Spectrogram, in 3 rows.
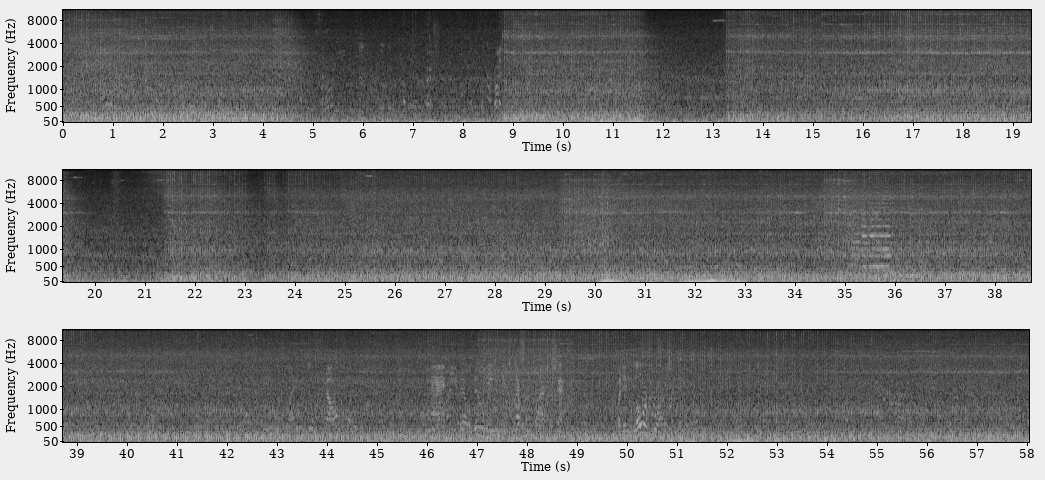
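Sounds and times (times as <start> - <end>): jackhammer pounding: 0.0 - 6.5, 8.6 - 58.0
low engine rumble: 24.5 - 58.0.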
